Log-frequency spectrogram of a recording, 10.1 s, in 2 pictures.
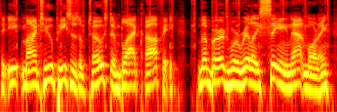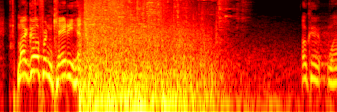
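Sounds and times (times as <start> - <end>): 
speech: 0.0 - 7.1, 9.6 - 10.1
bomb explosion: 6.2 - 9.6.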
